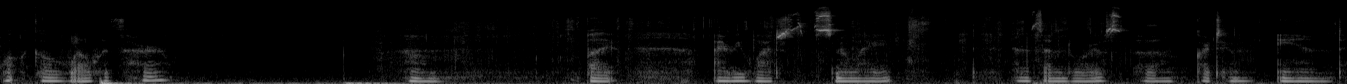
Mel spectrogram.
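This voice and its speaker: Soft whispery asmr lady, kinda flat n creaky, halting casual chat, takes her time. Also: sits low, noisy background. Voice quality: breathy, often whispery. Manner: hushed, halting, unhurried. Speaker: ASMR artist hosting a painting session. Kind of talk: soft-spoken ASMR, casual musing while painting.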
